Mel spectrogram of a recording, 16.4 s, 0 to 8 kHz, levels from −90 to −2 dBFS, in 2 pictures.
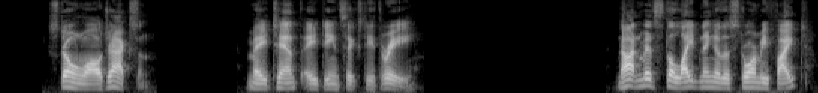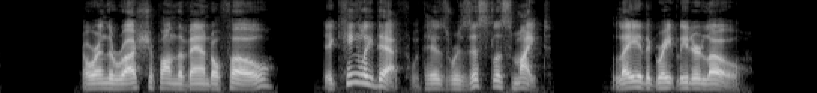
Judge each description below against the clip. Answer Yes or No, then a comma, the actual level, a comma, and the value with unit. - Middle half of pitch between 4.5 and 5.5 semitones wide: No, average, 3.3 semitones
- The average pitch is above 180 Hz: No, low, 120 Hz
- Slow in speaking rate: Yes, slow, 120 wpm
